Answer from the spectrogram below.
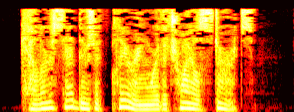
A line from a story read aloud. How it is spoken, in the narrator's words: she whispered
